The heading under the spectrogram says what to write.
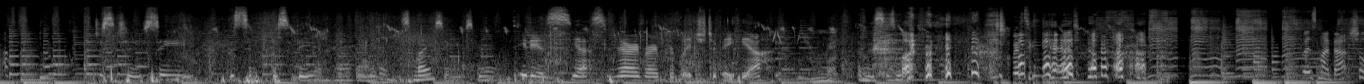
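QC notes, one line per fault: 9.97–10.44 s, repeated packet loss (robotic sound): six quick gaps, longest 78 ms, each patched by extending prior sound, so 40% turns choppy, unlike a single dropout.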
